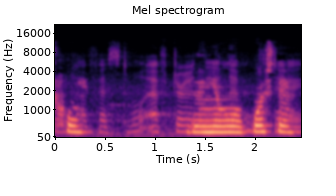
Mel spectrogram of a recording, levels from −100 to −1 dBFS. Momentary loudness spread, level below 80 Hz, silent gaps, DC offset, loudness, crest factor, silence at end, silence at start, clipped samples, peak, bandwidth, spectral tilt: 23 LU; -68 dBFS; none; under 0.1%; -23 LUFS; 16 dB; 0 s; 0 s; under 0.1%; -8 dBFS; 10 kHz; -7.5 dB/octave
